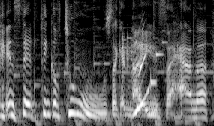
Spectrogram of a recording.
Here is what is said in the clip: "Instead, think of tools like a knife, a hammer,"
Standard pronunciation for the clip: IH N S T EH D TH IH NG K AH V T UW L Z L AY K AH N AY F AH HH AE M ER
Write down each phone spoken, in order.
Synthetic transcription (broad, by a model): IH N S T EH D TH IH NG K AH V T UW L Z L AY K AH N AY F AH HH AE M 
